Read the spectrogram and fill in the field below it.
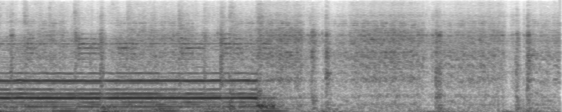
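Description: A car engine starting up: a loud, steady whining crank for a couple of seconds, then it catches and settles into a rough, rumbling run.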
